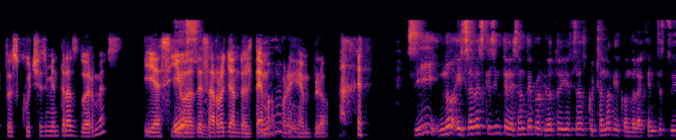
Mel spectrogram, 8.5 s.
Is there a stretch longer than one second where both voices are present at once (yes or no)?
yes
